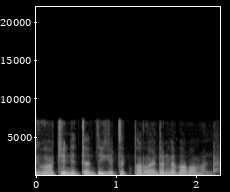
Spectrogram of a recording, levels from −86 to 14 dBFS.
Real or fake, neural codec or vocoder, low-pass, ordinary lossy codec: fake; codec, 16 kHz in and 24 kHz out, 0.6 kbps, FireRedTTS-2 codec; 7.2 kHz; none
